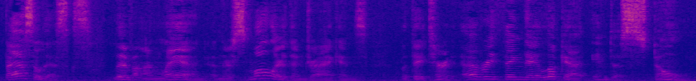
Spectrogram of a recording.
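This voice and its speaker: Animated man reading a children's story, distant mic. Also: on the high side, a little slow. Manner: animated, addresses young listeners with questions. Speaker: librarian story time reader. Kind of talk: expressive children's picture book read-aloud. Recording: distant mic, room noise.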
